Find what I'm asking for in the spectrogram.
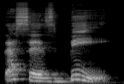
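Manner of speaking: B said slow and drawn out; teacher modelling long E; long e sound. Shown as a demonstration. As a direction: stretch the B. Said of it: "listen to the sound".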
